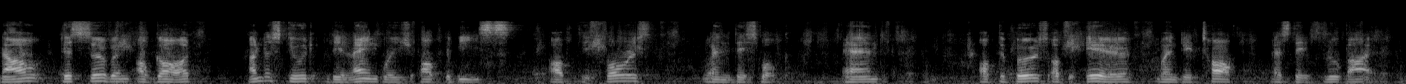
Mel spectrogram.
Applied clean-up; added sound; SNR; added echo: neural separator model SepFormer DNS4.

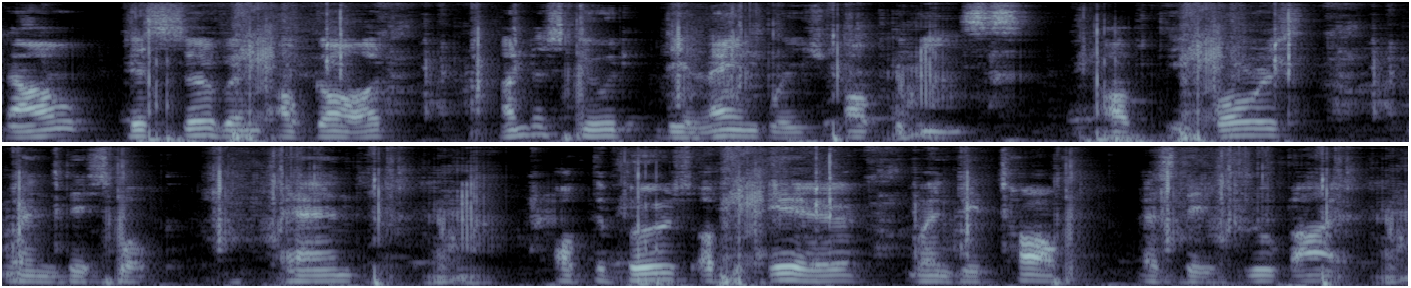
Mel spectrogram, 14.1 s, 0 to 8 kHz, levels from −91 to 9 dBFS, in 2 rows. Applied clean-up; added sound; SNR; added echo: classical method WPE with log-MMSE.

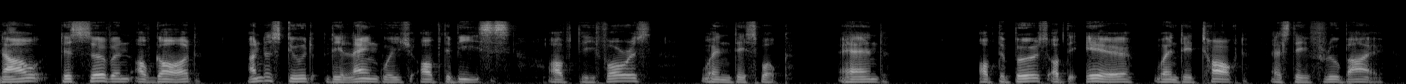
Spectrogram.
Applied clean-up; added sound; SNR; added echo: none; none; none; none.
